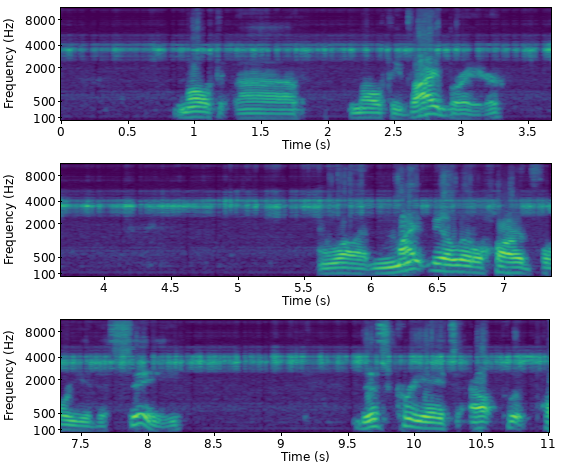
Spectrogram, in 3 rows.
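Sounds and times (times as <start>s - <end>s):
geiger counter chirping: 0.0s - 11.0s
person speaking: 0.9s - 3.3s, 5.6s - 8.3s, 9.6s - 11.0s.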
